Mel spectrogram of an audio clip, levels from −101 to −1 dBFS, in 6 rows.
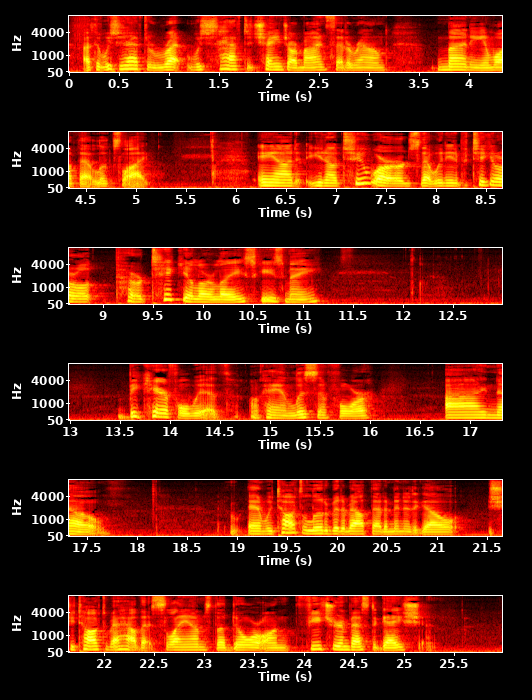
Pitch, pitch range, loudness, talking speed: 155 Hz, 145-170 Hz, -25 LUFS, 150 wpm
